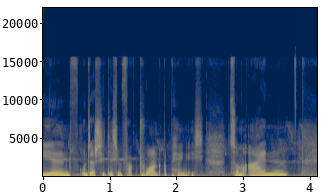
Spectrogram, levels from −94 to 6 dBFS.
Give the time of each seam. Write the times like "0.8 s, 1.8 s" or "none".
none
